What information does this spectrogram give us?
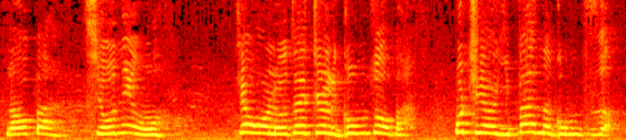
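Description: A woman acting a hardworking, tired teenage older sister in an audio drama, gentle and earnest. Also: extremely high pitch, a little fast, a little hiss or hum. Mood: pleading, eager.

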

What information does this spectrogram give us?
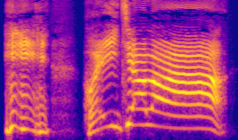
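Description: Storybook villain played by a male narrator: sly greedy woodcutter, exclamatory, wildly swooping pitch. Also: expressive, extremely slow, bright, forceful tone, dry recording, studio quality, full character voice. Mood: gloating. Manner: gleeful, exclamatory, cartoonishly sly.

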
